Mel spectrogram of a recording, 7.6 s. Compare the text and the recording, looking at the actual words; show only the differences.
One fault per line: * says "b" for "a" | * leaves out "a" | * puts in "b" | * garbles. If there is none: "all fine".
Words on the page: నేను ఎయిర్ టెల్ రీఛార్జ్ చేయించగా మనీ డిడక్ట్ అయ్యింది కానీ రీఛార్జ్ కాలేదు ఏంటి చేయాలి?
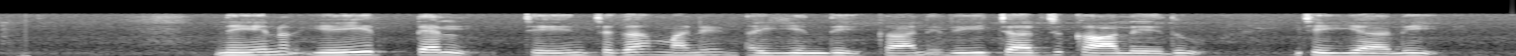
* leaves out "రీఛార్జ్"
* leaves out "డిడక్ట్"
* leaves out "ఏంటి"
